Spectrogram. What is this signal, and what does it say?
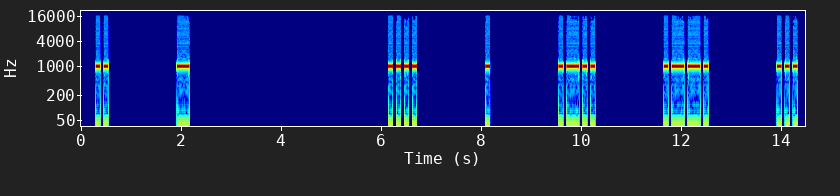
Morse code, heard as a keyed tone, about 15 wpm, spaced as for 5 wpm, 1000 Hz. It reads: IT HELPS
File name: 5wpm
